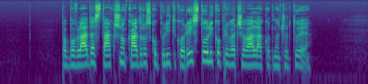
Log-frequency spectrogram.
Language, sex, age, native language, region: Slovenian, female, 18-29, Slovenian, Central Slovenia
